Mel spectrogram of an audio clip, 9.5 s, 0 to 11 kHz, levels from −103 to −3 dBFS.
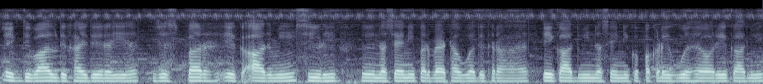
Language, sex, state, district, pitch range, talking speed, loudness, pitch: Hindi, male, Maharashtra, Nagpur, 125-130 Hz, 175 wpm, -21 LUFS, 125 Hz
